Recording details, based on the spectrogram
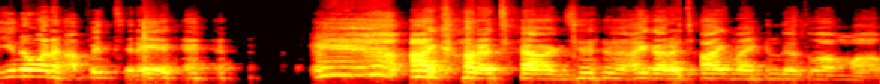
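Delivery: speaking through laughter. Imitating a man from a video who tells of being attacked: imitating someone laughing while telling. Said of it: "would you be telling your story with a laugh? Like".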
